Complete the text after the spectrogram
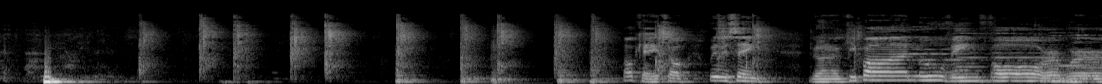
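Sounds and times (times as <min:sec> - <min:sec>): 
hands clapping a rhythmic beat: 0:01.4 - 0:08.8, 0:10.2 - 0:10.6
speech: 0:06.2 - 0:11.0.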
